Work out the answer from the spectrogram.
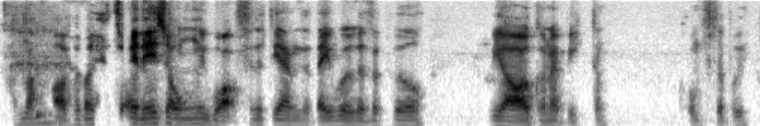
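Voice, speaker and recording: A man's voice: on the low side, steady tone, very fast, dry recording. A man, chatting casually and bluntly about football on a live fan stream. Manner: blunt, opinionated, swears. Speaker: podcast panelist.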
